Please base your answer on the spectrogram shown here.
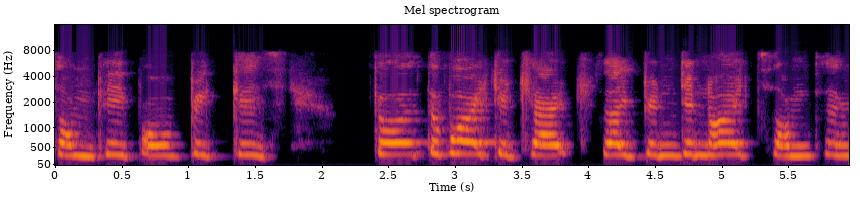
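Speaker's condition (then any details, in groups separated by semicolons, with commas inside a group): Cerebral palsy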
